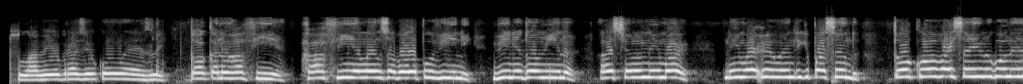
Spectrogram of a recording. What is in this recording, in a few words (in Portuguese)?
OFF NARRADOR; ais fm planalto norte e alto vale; narrador por um dia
